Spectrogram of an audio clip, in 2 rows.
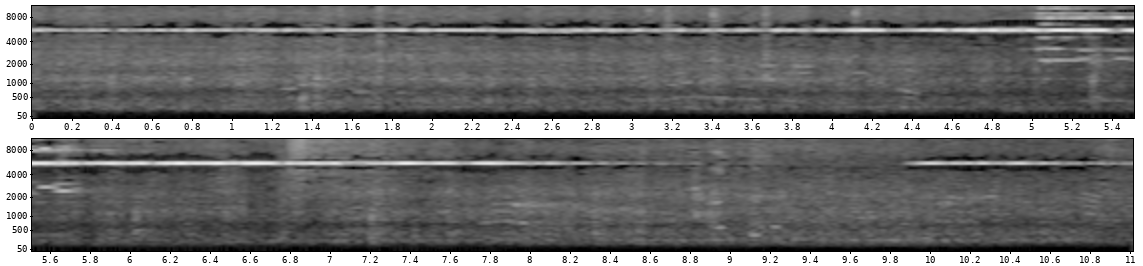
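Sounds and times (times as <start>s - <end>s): high-pitched whine: 0.0s - 8.3s.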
